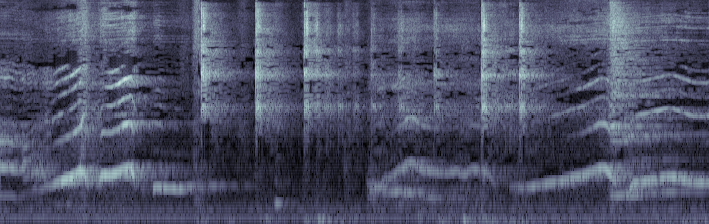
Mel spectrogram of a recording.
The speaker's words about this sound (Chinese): 阿姐，别哭了。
